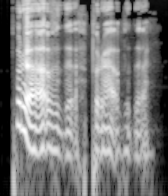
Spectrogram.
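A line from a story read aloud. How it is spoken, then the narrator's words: Mocking assurance. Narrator (Russian): насмешливо заверил его Норберг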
